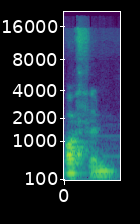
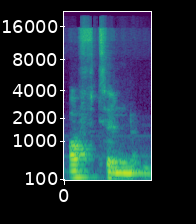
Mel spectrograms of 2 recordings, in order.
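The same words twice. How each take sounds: First: The T sound is left silent. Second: The T sound is clearly pronounced.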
